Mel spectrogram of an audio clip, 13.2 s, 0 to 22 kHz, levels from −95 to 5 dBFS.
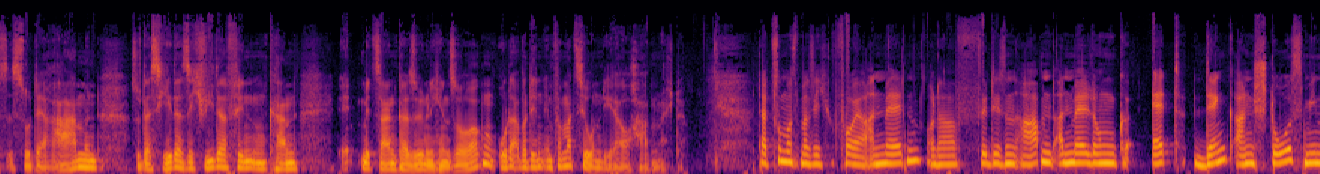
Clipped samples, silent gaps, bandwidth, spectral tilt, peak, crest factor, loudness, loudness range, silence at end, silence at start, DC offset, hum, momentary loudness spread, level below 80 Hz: under 0.1%; none; 15.5 kHz; -6.5 dB/octave; -6 dBFS; 16 dB; -22 LUFS; 5 LU; 0 s; 0 s; under 0.1%; none; 12 LU; -42 dBFS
